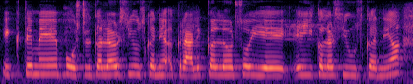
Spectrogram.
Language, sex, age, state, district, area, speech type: Dogri, female, 18-30, Jammu and Kashmir, Jammu, urban, spontaneous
